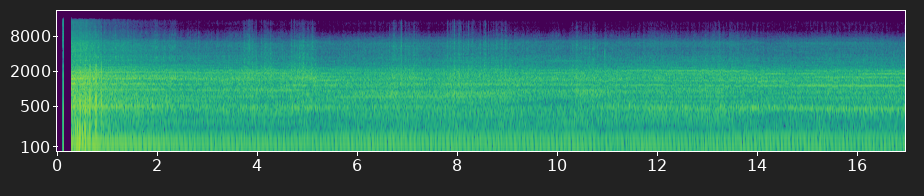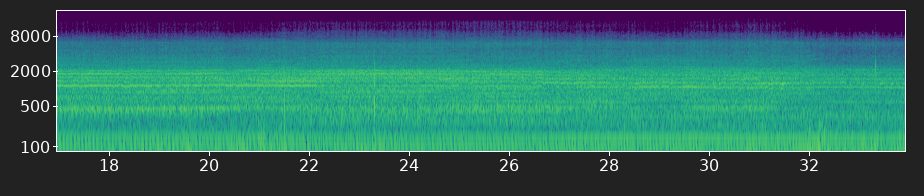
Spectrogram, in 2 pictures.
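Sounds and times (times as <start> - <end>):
car engine idling: 0.3 - 33.9
high-pitched engine whine: 0.3 - 33.9.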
